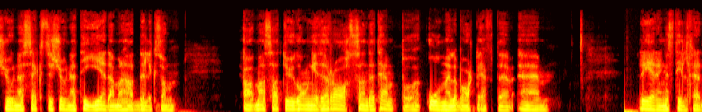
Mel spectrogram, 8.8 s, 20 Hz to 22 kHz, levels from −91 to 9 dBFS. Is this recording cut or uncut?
uncut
